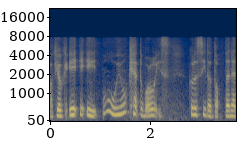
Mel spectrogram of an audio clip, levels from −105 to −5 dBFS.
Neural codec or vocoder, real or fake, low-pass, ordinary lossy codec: codec, 16 kHz, 0.3 kbps, FocalCodec; fake; none; none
